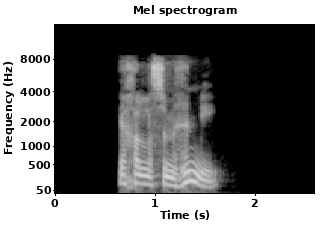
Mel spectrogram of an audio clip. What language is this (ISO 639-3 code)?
kab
